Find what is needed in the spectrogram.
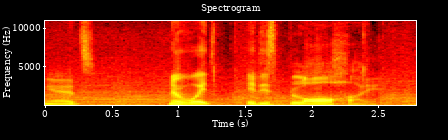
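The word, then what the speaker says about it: Blåhaj: because that is effectively very similar to the German way of saying blue high a blue shark which would be blue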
